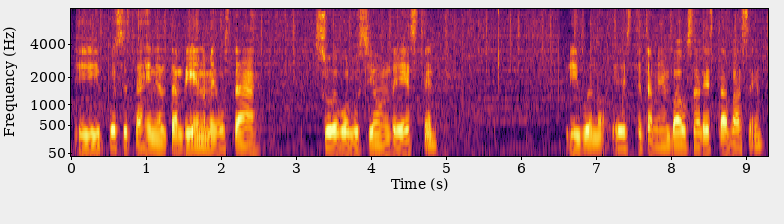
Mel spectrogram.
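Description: Low mellow guy unboxing figures, laid back, lots of um's, on the camera mic. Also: takes it slowly, pauses often, soft background music. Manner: relaxed, chatty, many fillers. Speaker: toy unboxing vlogger. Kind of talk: casual unboxing commentary. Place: indoors by a display shelf.

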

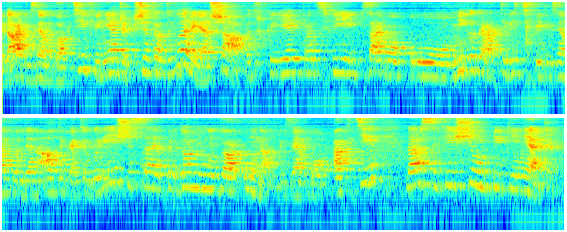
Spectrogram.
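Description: A woman trainer quizzes her group and sums up their answers in a fairly high voice. She sounds distant from the mic, in a strongly echoing room. A faint hiss sits under her voice. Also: fairly bright tone. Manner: prompting, questioning the group. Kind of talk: staff training session.

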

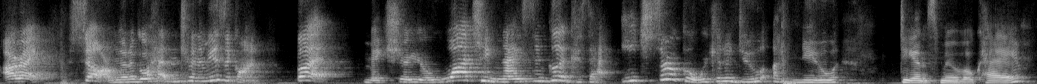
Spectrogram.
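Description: A woman's voice: high voice, moderate pace. A young adult woman teaching a children's dance class in a broad, singsong, encouraging kids' theatre manner, energetically demonstrating as she talks. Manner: energetic, demonstrating moves while talking. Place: indoor dance studio, distant camera. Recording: echoey studio, distant mic, music behind.

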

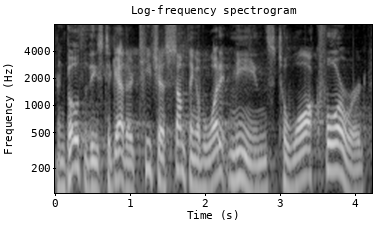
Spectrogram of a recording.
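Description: A man in his forties, an associate pastor, reading scripture aloud in a measured way and then preaching a sermon. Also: mid-range voice, animated. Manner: measured, reads aloud slowly from an open Bible. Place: church stage, large indoor hall. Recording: long hall reverb from a church sanctuary.

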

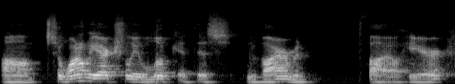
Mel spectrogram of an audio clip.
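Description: A man with a gravelly, fry-edged voice talks through code on a video call, explaining each step and leaning on "um" as he goes. His desk mic picks up a roomy echo from the small room around him. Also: fairly low pitch, normal speed. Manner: explanatory, frequent "um" fillers. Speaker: developer demoing software. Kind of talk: technical screen-share walkthrough.

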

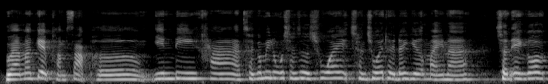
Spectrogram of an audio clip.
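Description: A woman teaching English on a live stream with a Thai accent. She reads English lines slowly and explains them quickly, laughing often. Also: sits high, fairly even intonation, darkish tone. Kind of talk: live-streamed reading lesson.

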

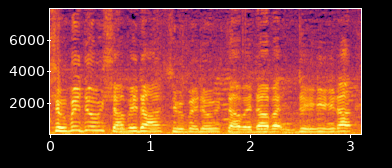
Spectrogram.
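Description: A young man switching between impression voices of sweet, excitable cartoon characters in playful in-character chat. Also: high-pitched, moderate pace. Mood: eager, sing-song. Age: young adult. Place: outdoors at a busy theme park. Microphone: camera a few steps away. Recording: outdoor theme park crowd noise.

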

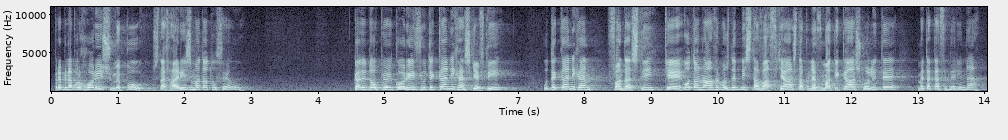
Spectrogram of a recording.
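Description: A man with a notably high voice preaches with fervour, posing questions to his congregation and answering them. His words ring out with a long reverb from the church hall around him. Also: a bit bright. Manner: impassioned preaching with rhetorical questions. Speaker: pastor. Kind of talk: sermon.

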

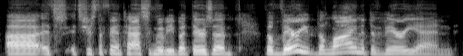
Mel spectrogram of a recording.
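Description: A man's voice: sits high, fairly quick, no room sound. A middle-aged man, a guest author and keynote speaker, telling earnest stories in a casual podcast interview, often saying "you know". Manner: earnest storytelling with many "you know" fillers.

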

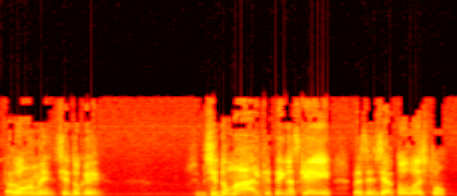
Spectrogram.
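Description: Man doing a furious Mexican dad yelling at dinner. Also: sits high, expressive, moderate pace, creaky, voice pushed down, heavily acted. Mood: fake-polite. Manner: shouting, bossy, sarcastic. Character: loud furious middle-aged father ranting at dinner.

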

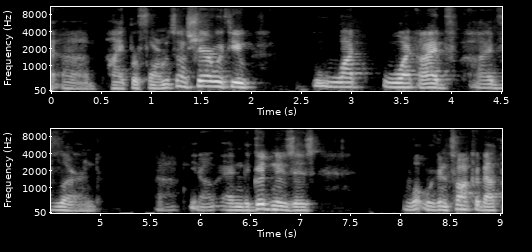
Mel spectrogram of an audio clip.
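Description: Speaking in a gravelly, slightly rough voice, a male high-performance coach runs a webinar on a video call. His delivery is enthusiastic and rambling, full of restarts.

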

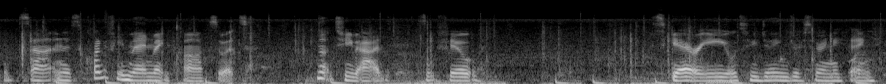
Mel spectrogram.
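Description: A woman's voice: lowish voice, a little slow, creaky, music in the background. Upbeat woman vlogging on a hike. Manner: chatty, upbeat, self-deprecating. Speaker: family travel vlogger. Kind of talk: casual on-camera chat. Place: outdoors on a boat and a rocky canyon hike.

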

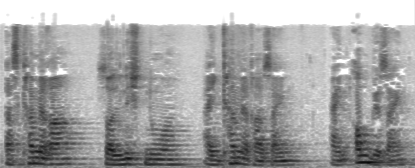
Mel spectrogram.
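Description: A man playing an undercover agent posing as a museum worker, speaking halting German with an Arabic accent and a blunt, swearing manner. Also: mid-range voice, a little mellow, reverberant, natural voice. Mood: deadpan.

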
